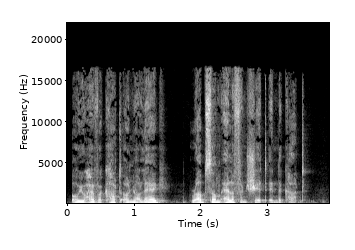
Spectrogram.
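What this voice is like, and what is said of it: Put-on unidentified foreign accent. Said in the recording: “I don't know what accent that was.”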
